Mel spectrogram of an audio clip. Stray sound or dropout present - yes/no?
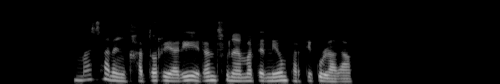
no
